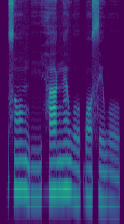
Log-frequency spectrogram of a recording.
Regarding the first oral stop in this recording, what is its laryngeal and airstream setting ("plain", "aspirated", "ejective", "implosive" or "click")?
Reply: implosive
